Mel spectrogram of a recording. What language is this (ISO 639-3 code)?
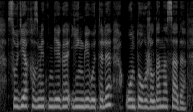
kaz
